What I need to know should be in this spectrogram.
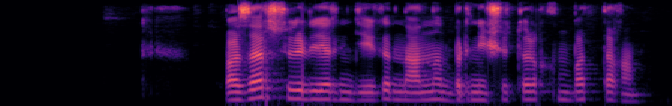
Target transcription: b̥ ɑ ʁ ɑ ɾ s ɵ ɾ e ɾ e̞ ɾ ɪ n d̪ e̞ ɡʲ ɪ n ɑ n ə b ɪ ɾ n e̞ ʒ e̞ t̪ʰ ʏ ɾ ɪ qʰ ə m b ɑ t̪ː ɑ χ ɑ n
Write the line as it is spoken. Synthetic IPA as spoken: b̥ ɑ z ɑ ɾ s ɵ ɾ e l e̞ ɾ ɪ n d̪ e̞ ɡʲ ɪ n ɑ n ə b ɪ ɾ n e̞ ʃ e̞ t̪ʰ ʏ ɾ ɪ qʰ ə m b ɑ t̪ː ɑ ʁ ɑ n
